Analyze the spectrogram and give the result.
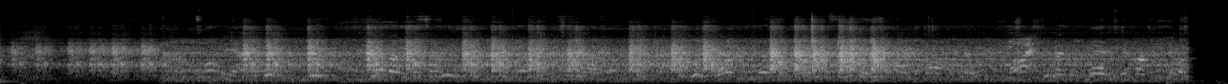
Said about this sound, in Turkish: akşam üzeri 8.30 civarı adliyeden silah sesleri duyulmaya başlandı. Bu silah sesleri aslında çok da kısa sürdü e, diyemeyiz. Biz de oradan e, canlı wine ve video gönderen e, arkadaşlardan bu silah seslerini e, kısa bir süreliğine kaydetmiş olduk.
